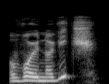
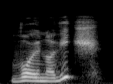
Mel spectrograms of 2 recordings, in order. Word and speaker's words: Войнович: на меня и спросил с ударением на последнем слоге войнович я удивился что он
